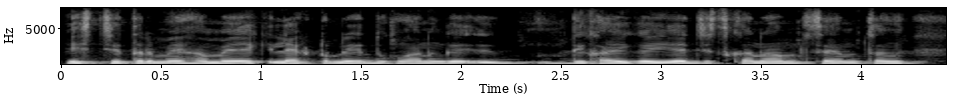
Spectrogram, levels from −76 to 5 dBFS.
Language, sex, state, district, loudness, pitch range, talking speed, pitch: Hindi, male, Uttar Pradesh, Saharanpur, -14 LUFS, 145-155 Hz, 160 wpm, 150 Hz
